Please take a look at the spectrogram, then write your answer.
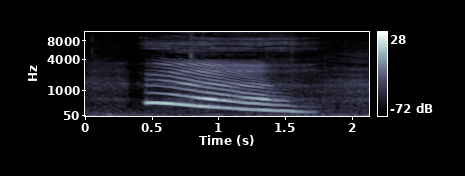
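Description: human body sound, yawn

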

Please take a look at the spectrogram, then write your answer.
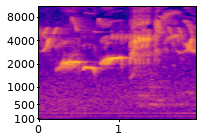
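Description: bird, blackbird song

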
